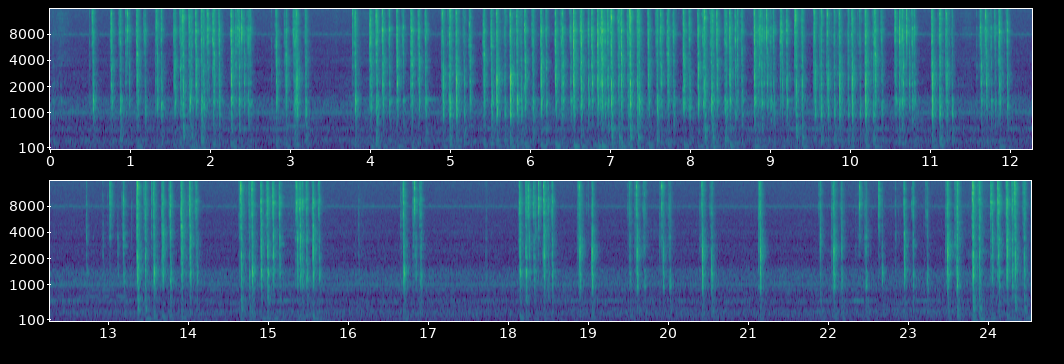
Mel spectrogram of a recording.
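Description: A computer keyboard clicks away in fast, uneven bursts of typing with short pauses, crisp and close, with no voices.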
